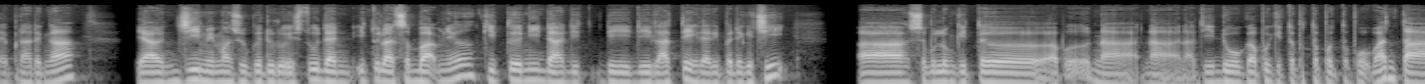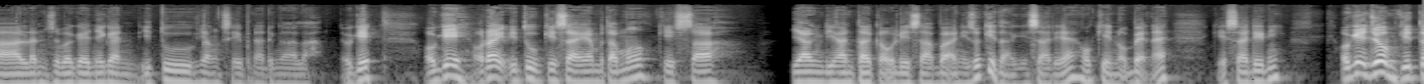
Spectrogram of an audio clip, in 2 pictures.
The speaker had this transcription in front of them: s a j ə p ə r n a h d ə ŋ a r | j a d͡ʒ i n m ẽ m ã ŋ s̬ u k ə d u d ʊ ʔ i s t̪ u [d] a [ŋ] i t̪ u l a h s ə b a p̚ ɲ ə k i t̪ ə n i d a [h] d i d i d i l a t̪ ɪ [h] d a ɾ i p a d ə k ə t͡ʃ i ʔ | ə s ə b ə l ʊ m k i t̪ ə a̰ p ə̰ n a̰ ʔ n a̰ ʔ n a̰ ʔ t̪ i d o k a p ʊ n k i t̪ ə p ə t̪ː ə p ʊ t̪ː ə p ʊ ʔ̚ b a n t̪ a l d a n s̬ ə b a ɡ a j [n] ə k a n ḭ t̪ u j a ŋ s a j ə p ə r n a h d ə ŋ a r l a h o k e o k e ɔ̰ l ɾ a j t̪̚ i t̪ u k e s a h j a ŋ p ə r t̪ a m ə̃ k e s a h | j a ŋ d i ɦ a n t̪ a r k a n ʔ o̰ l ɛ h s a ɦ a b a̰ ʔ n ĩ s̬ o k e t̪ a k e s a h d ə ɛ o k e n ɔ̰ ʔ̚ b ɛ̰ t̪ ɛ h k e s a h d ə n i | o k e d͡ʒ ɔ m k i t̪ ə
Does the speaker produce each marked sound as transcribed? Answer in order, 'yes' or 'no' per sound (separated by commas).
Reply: yes, no, yes, yes, no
